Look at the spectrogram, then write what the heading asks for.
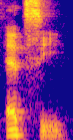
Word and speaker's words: etc: very important file in the slash etc which we usually pronounce as etsy directory called password p-a-s-s-w-d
